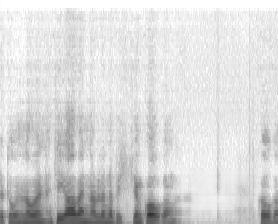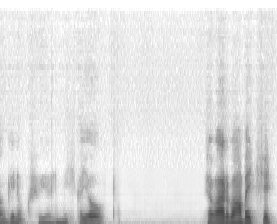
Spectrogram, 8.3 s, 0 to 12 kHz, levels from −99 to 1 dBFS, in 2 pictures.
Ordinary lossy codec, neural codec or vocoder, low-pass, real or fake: none; codec, 24 kHz, 0.9 kbps, DualCodec; none; fake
